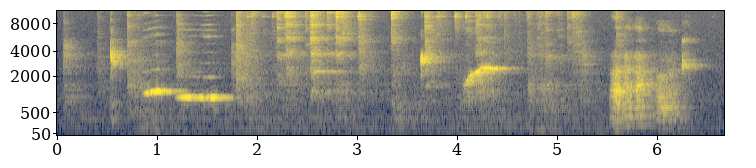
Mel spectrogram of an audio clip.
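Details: Talking Congo grey parrot, a pet that greets with "Guten Morgen" in German; a busy string of clear whistles, slides and speech-like chatter with rising and falling notes, one clear upward-swooping whistle, and short harsh bursts.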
